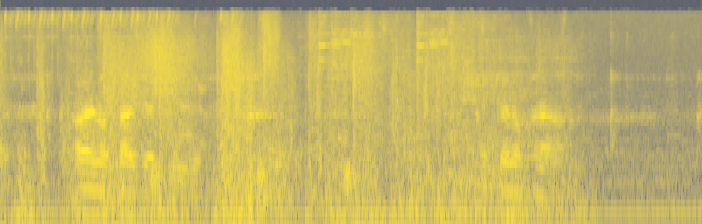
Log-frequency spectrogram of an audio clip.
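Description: Sword strikes and magic blasts clash rapidly in a fight.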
